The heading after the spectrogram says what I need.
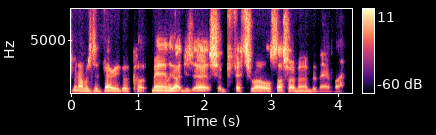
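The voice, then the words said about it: Northern English Lancashire accent. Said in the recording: “people can pick up on your accent. You are quite like from Lancashire ... I'm very Lancashire ... It's a horrible Burnley accent ... Northern accent”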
